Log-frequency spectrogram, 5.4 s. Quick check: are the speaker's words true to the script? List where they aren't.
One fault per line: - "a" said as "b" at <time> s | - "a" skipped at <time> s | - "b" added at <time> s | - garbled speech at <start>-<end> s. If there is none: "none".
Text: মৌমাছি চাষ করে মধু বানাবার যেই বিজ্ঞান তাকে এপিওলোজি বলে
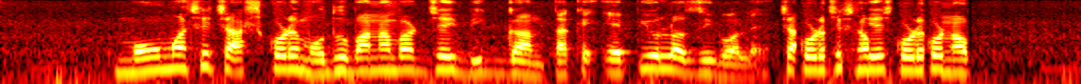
- garbled speech at 3.9-4.9 s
